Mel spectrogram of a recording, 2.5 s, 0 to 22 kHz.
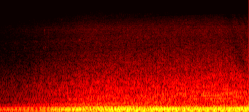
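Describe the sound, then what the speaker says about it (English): Mooney M20 piston engine in Microsoft Flight Simulator 2024, rain setting, revving up from a lower idle into a steady, loud, throbbing drone within the first second, then holding a constant deep hum. "Just like a real Mooney, the engine takes a moment to kind of catch up to."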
